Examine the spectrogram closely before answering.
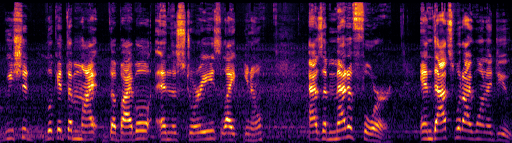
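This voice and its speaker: A fairly slow voice with an American accent over noticeable background noise. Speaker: spiritual tarot reader. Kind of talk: casual spiritual monologue. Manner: halting, many fillers.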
